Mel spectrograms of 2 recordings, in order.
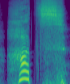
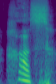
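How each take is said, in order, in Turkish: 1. Kelime ts sesiyle biter. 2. Kelime düz s sesiyle biter. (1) "Ç sesi Latin harfleriyle T, S olarak yazılır" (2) "T yerine S"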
